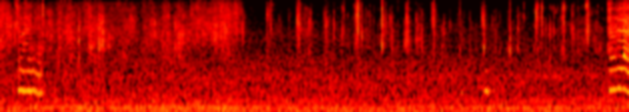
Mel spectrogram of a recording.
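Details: A pet otter named Sakura, eating lettuce, gives brief, squeaky mewing chirps, a pair at the start, a faint one midway and another pair at the end, over a steady background hiss.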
